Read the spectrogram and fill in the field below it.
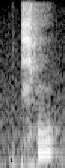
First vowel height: mid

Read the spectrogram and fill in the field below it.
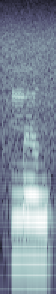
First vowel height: mid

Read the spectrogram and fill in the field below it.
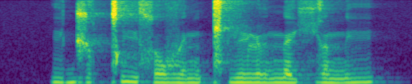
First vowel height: high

